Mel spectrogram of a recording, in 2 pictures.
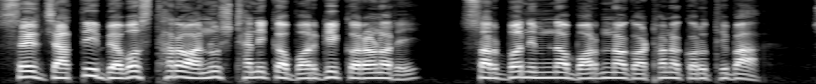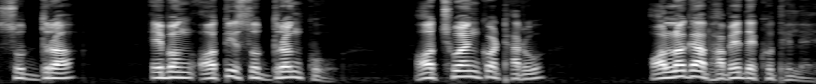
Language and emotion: Odia, neutral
